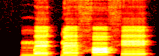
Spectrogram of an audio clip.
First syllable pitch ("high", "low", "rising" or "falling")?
low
